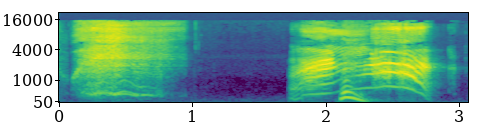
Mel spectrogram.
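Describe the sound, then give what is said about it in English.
A person imitates an angry cat threatening a giraffe's face, loud: a breathy hiss lasting under a second, a short silence, then a strained, wavering yowl that rises and falls before cutting off. “I'm gonna do that whole thing where the cat like kinda takes a swipe, but like is just like threatening at the giraffe face and the hiss.”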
